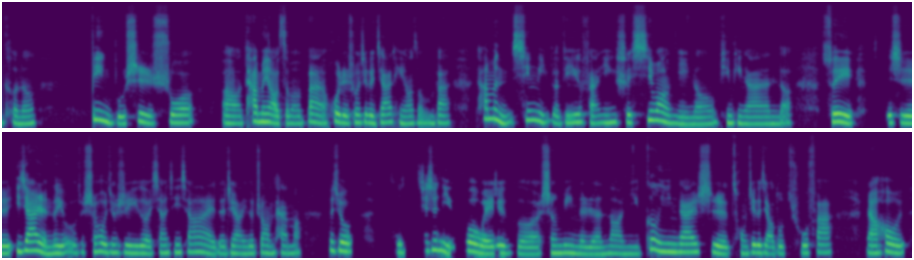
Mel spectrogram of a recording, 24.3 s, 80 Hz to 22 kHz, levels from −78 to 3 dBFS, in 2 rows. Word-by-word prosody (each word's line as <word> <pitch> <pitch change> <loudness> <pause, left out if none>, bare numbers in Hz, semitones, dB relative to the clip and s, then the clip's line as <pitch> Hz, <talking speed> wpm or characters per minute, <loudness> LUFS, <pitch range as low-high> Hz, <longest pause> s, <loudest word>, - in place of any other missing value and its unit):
可 200 -1 -6
能 185 +3 -3 0.7
并 260 -9 +3
不 185 -2 0
是 205 +1 +1
说， 205 +2 -1 0.3
呃， 190 -1 -1
他 240 +4 +1
们 230 - +5
要 210 -3 +4
怎 190 +1 -4
么 185 -1 -5
办， 205 -1 -1
或 225 +1 +3
者 200 -1 +2
说 205 +2 -2
这 215 - -1
个 200 - +3
家 210 +3 -1
庭 220 -3 -5
要 185 +1 -3
怎 200 +1 -5
么 200 -1 -5
办。 200 0 -3 0.3
他 305 - -3
们 230 -10 +2
心 275 +6 +1
里 225 -3 0
的 210 -5 -4
第 205 +2 -3
一 215 - +2
个 220 - +1
反 200 -2 -4
应 205 +1 0
是 210 0 0
希 215 +7 +2
望 240 -7 +2
你 175 -2 -3
能 175 +3 -5
平 200 -1 -3
平 195 -2 -3
安 180 - -3 0.2
安 180 0 -4
的。 205 +2 -6 0.4
所 225 - +3
以， 205 -4 +7 0.4
其 200 - +4
实 195 -2 +2
一 240 - +2
家 260 +1 +6
人 200 -7 +3
呢， 195 - +2
有 200 +1 +1
的 215 +2 -10
时 230 +2 -2
候 230 -1 +2
就 210 0 -2
是 205 0 -2
一 195 0 +2
个 190 -2 +1
相 205 +1 -3
亲 210 0 -3
相 225 +1 -4
爱 195 -6 -2
的 185 +1 -5
这 200 +2 -3
样 185 -1 -3
一 - - -4
个 185 - -1
状 195 -1 -4
态 205 -2 -5
嘛。 195 +3 -7 0.3
那 260 - 0
就， 240 -2 +5 0.6
其 215 - -2 0.2
其 250 - -7
实 275 +2 +2
你 245 -1 +2
作 245 -3 +6
为 185 -2 +5
这 200 0 +3
个 180 -3 -3
生 195 +1 -1
病 200 -2 0
的 180 - -1
人 175 0 -2
呢， 190 -1 -4
你 180 0 -6
更 290 -5 +2
应 230 -1 +3
该 220 0 +3
是 200 -5 +1
从 185 +2 -7
这 210 +2 +3
个 205 - +5
角 190 -3 -2
度 185 0 -3
出 200 +2 -4
发， 210 +1 -5 0.4
然 200 -2 +1
后 210 -2 +3
205 Hz, 250 characters per minute, -22 LUFS, 190-220 Hz, 0.7 s, 以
